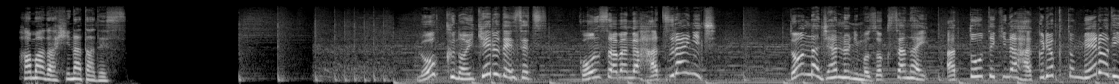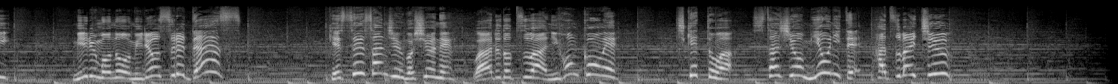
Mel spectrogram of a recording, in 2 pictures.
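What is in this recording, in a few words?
commercial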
